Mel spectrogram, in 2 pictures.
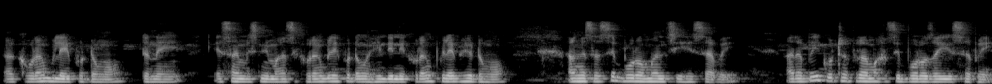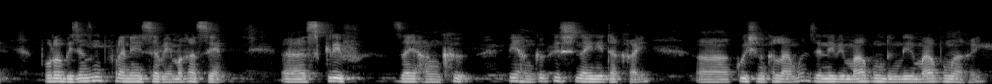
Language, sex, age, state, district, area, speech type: Bodo, male, 30-45, Assam, Udalguri, urban, spontaneous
